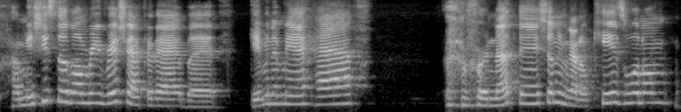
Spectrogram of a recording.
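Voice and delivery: usual speaking voice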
